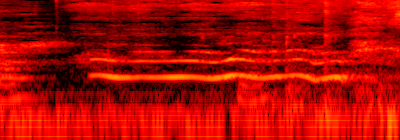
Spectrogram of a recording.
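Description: A child's voice humming one long, fairly steady note, held for about a second and a half.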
